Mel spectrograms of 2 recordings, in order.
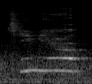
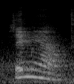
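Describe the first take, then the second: First: Much higher, softer coaxing; little squeaky-high prompt; high kitten-coaxing voice. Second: Said in the usual way. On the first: Pretend. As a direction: coax a kitten in a tiny high voice. Coaxing kitten in rising pitch.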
